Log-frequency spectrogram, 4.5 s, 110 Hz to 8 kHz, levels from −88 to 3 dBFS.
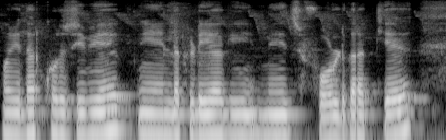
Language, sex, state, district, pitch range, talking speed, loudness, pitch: Hindi, male, Uttar Pradesh, Shamli, 120-130 Hz, 160 wpm, -16 LUFS, 125 Hz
